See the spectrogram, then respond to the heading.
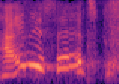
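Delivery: shrill, very high, screechy voice. Mimicking the listener's question, in a screechy voice. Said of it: "We might not say it in such a screechy voice".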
